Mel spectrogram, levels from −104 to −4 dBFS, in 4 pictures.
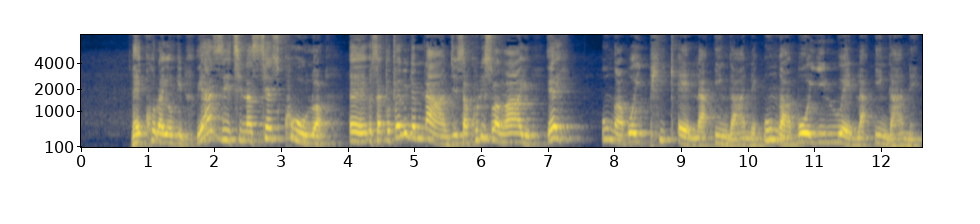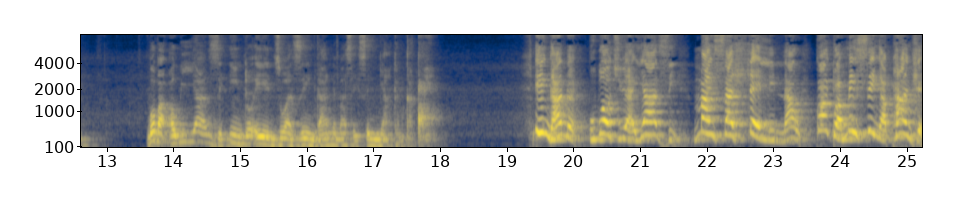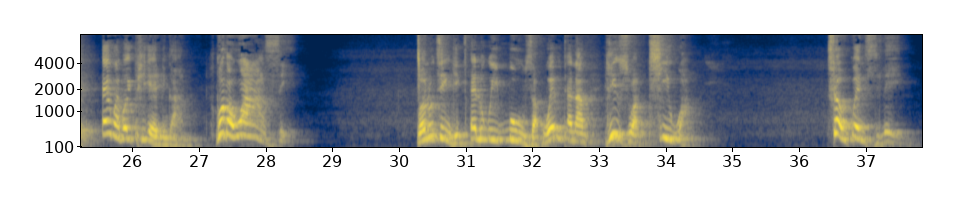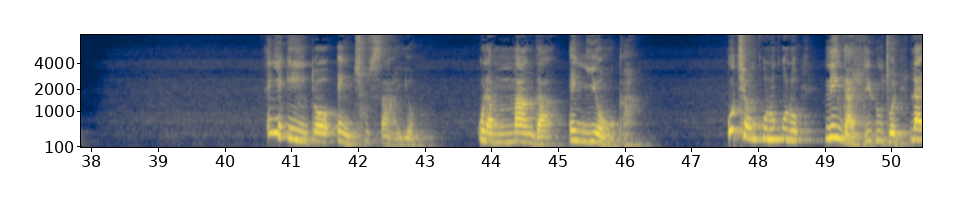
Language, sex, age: English, male, 50-69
